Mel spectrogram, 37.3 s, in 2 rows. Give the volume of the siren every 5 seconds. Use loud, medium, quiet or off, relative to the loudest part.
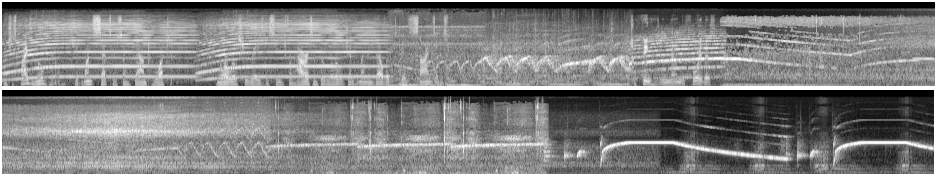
loud, loud, loud, medium, medium, loud, loud, loud.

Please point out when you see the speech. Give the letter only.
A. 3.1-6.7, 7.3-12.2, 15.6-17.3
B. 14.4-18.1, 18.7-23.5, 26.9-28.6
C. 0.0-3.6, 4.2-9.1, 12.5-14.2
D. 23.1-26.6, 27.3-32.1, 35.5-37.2
C.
